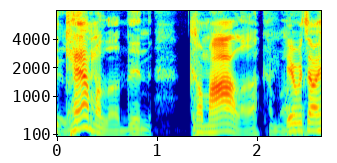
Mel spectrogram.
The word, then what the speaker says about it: Kamala: They call her Kamala, like the wrestler. Hey, I see everybody struggling. I always remember Kamala. Kamala.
